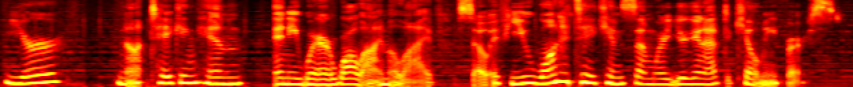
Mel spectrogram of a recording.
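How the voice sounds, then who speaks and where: A woman's voice: medium pitch, a little slow. A woman voicing a fierce heroine who protects her city in a tabletop game, firm and threatening. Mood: defiant. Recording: music behind the voice.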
